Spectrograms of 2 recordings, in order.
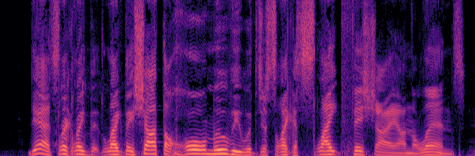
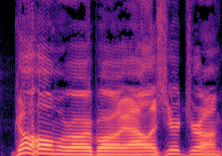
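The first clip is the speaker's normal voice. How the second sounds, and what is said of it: Drunk-sounding character voice. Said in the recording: “my impression of a drunk Aurora”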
